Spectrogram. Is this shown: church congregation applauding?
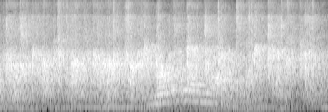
yes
